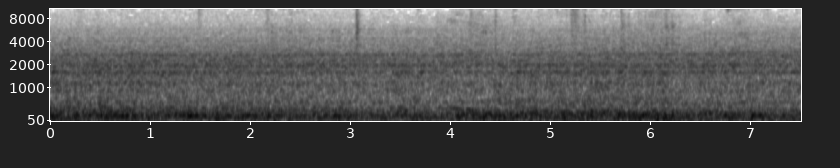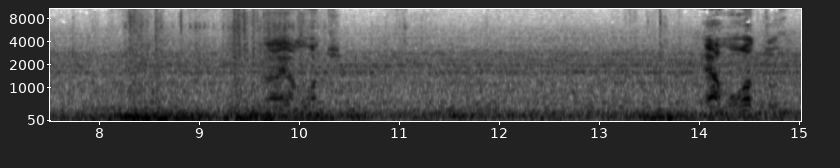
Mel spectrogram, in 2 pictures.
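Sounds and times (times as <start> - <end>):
van engine and tyre noise: 0.0 - 15.0.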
